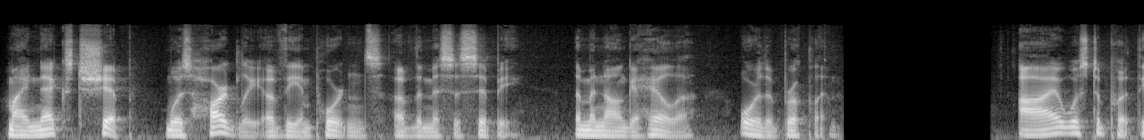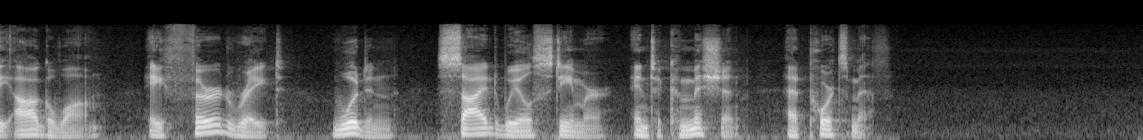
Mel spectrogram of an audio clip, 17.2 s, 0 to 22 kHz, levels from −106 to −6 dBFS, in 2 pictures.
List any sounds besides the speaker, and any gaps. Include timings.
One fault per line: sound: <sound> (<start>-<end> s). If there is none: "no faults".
no faults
